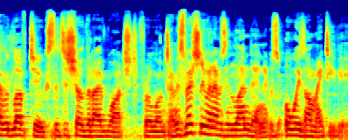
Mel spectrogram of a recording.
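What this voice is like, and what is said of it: Usual voice. Nothing is said of it.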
